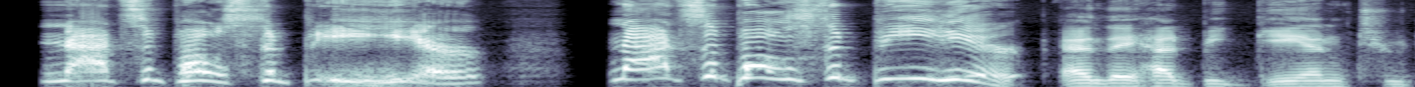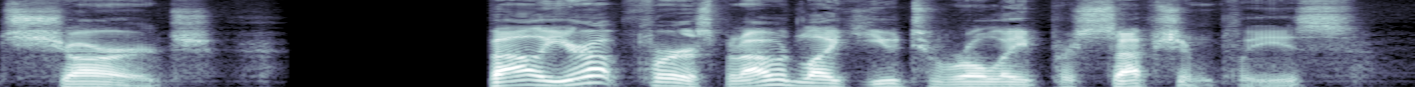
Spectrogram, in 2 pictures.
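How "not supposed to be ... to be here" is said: very high screaming fish creature voice. A game master voicing creatures that start screaming at the players: screaming creatures. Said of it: "These creatures start screaming at you".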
